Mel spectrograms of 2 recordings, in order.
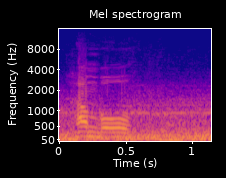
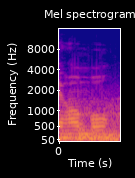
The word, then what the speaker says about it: Humble: Every time I hear them on the on the scanner, it's like in Pasadena or in Humble or Umble, however you pronounce it. I say Humble, but I hear them.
